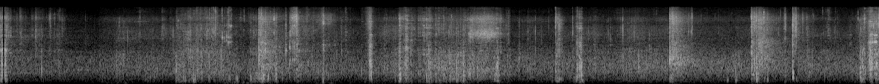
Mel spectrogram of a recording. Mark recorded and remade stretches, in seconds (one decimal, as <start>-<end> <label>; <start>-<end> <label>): 0.0-2.4 recorded; 2.4-3.6 remade; 3.6-4.2 recorded; 4.2-5.1 remade; 5.1-8.8 recorded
